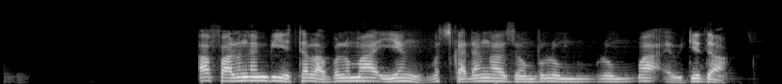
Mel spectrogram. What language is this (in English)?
Mada (Cameroon)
